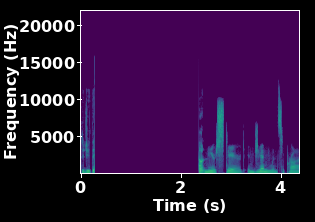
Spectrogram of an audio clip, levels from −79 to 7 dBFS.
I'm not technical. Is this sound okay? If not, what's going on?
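No. From 0.26 s to 2.35 s the speech cuts out into dead silence, with not even background hiss, and about 2.1 seconds of talking is lost. This audio dropout to silence likely came from the microphone or its connection failing while recording continued.

From 2.48 s to the end, the voice turns dull and muffled, with a gritty, crunchy roughness. This is a Bluetooth SBC bit pool drop: a crowded wireless link forced the phone to squeeze the sound into far less data, and it doesn't recover before the clip ends.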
